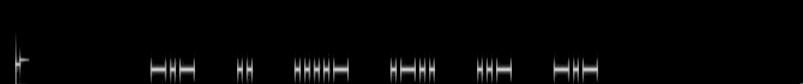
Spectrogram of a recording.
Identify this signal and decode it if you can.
Morse code, heard as a keyed tone, about 25 wpm, spaced as for 14 wpm, 700 Hz. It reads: KI4LUK
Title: USA Call Signs - 6 Characters - 3x Character Spacing - 25wpm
